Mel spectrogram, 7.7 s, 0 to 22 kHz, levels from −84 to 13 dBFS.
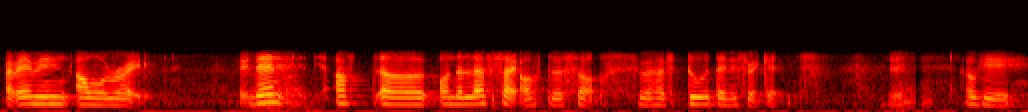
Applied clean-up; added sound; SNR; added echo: none; none; none; none.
